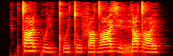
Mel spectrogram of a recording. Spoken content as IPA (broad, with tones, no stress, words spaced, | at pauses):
tˤiː˦˥kʷiː˩ kʷʼi˩tu˩fe˩ dˤaː˦˥zʲo˩ rʲœ˦˥dˤe˩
